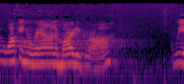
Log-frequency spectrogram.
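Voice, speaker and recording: Audible room echo fills the recording. Within it, a woman talks at a high pitch. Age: 50s. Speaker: priest. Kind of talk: sermon.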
